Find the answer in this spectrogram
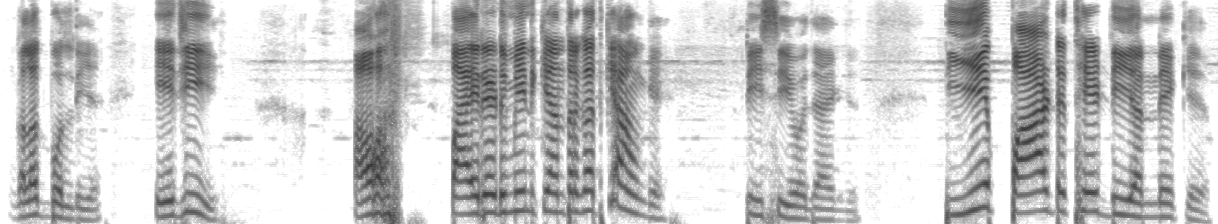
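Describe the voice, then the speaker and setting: A man's voice: high voice, bright, forceful tone, no room sound. A male teacher giving a classroom lecture, asking questions and answering them himself, repeating key terms and using jokey memory tricks.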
